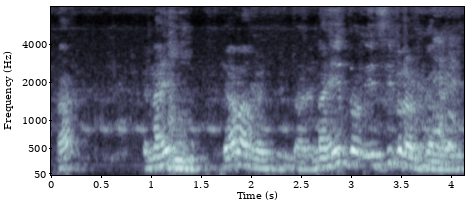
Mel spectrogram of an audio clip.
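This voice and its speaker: A man's voice: a little high, animated, measured pace, recorded from a distance. A man teaching a classroom grammar lesson, quizzing the students with repeated questions. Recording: echoey classroom with noise.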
